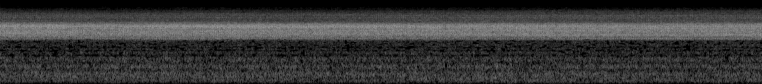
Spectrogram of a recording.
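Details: Cicada singing in a steady, unbroken high buzzing drone that holds at one pitch throughout, with no pauses or pulses and no other clear sounds.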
